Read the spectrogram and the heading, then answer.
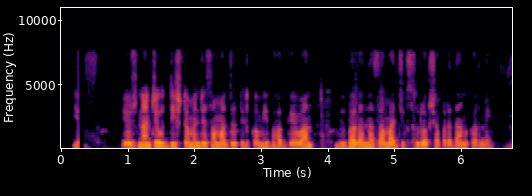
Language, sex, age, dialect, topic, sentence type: Marathi, female, 25-30, Varhadi, banking, statement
